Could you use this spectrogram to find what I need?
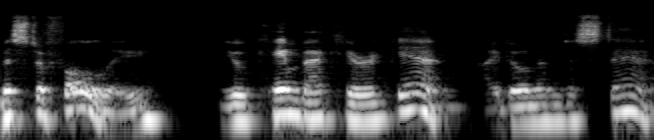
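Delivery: small, soft, puzzled teacher voice. Describing a villain who doesn't yell, the speaker acts out his line: small teacher voice. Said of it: "questioning in such a small teacher voice".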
